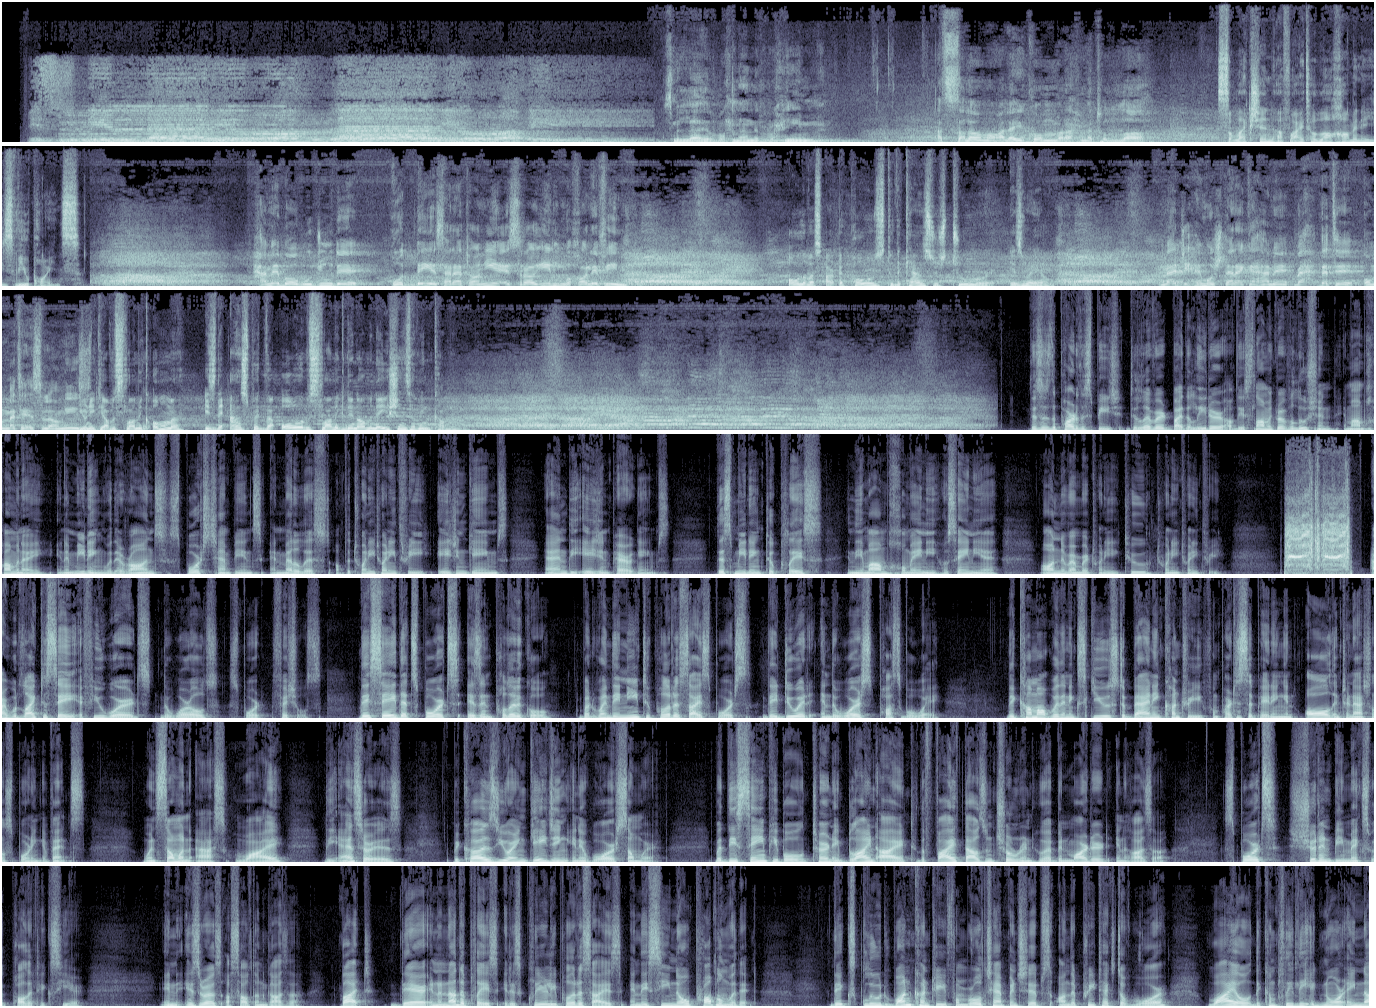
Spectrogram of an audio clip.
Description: Leader's Speech in a meeting with Iran’s sports champions and medalists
